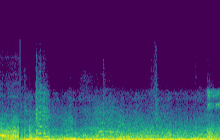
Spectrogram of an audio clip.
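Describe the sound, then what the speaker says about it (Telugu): Train at Jhansi station on a scorching hot day, loud close rumble of rolling carriages with a steady low clatter over a few seconds. "ఝాన్సీ స్టేషన్లో ట్రైన్ ఆగింది."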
